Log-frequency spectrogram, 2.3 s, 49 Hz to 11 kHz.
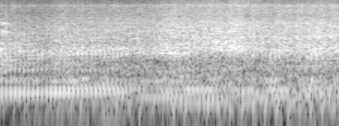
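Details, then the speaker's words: Suzuki Rider 150 FI, about 21,653 km, after clearing the FI check-engine fault, ECU reset and cam chain tensioner adjusted: even, quick putter at fast idle around 1,500 rpm, top-end ticking gone; normal idle. "Tingnan natin yung minor. Wala nang ingay. Yun, wala na, tahimik na."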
